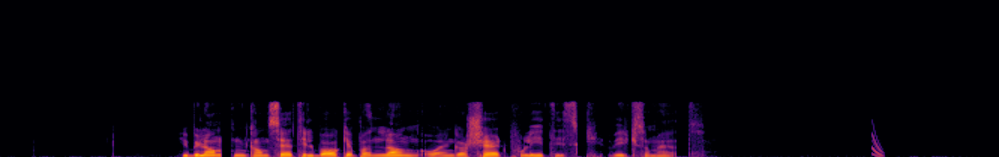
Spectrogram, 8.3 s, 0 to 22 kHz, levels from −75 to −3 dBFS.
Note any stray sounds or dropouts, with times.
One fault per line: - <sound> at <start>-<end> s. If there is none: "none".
- dropout at 1.8-1.9 s
- chirp at 7.3-7.4 s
